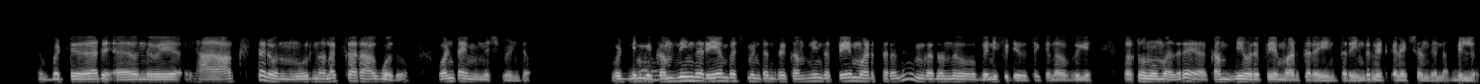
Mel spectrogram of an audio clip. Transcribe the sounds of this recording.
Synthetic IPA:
bɐʈɐd̪eond̪uaaːɡst̪aːɾeond̪umuːɾunɐlɐkːsaːɾɐaːɡ̚bo̞ːd̪u | ʋɐnʈɐjmːinesme̞ɳʈu | bɐʈnimɐɡekɐmpnijind̪ɐɾiːɐmbesme̞ɳʈɐnd̪ɐɾekɐmpniind̪ɐpeːmːaːɽt̪aːɾeɐnd̪ɾenimɐɡɐd̪o̞nd̪ubenipʰiʈːiɾut̪ːekɛlːɐʋɐbɐɾiɡe̞ | pɐɾkloːmɐmaːd̪ɐɾe̞kɐmpniɐʋɾepeːmaːɖt̪aːɾeiɳʈ̪aːɾeiɳʈɐɾneʈkɐnekʂɐnd̪ɛlːɐbilːu

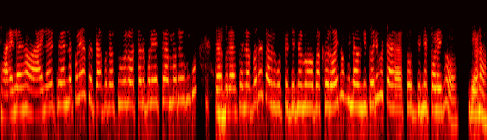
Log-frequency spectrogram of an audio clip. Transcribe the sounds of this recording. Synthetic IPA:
ajlaɦɔ̃ajlaʈɾenɔpɔɭiasɔt̪apɔɾeɔsuɔɾɔt̪aɾɔpɔɭiasɔamɔɾeumkut̪apɔɾeasɔlabɔɾɔt̪abɔɾɡuʈ̪ːid̪inemɔpakʰɔɾɔjbɔbiladikɔɾibɔt̪apɔd̪inepɔɭajbɔ | d̪iɔɽ̃a

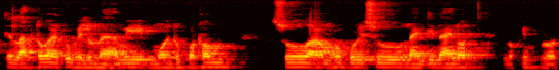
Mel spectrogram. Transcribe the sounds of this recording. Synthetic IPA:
tɛlakʰtʰɔkaekubʱelunajamimɔjtʊpɹɔtʰɔm | sɔaɹɔmbʱɔkoɹisʊ̃najntinajnɔt̚lokʰimpuɹɔt

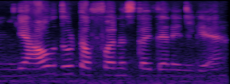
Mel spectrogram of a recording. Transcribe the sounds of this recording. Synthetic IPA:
jaːʋd̪uʈɐfɐnɐst̪aːjt̪eːneniɡe

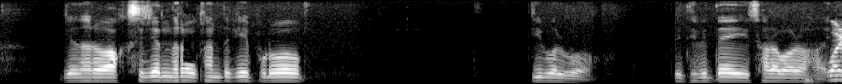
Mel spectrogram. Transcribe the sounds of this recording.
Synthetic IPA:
d͡ʑed̪ʱɔɾɔksid͡ʑend̪ʱɔɾoekʰant̪ʰekejpuɾo | kiβolbo | pɾit̪ʰibit̪ejʃɔɾobɔɾoɦɔe

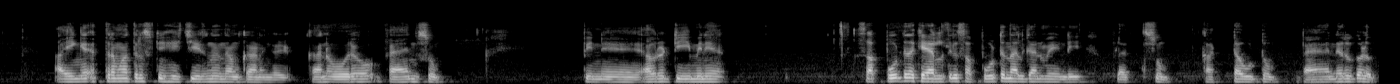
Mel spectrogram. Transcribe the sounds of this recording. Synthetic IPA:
ɐiŋːɐneːt̪rɐmaːt̪rɐmsneːɦit͡ɕːijiɾunːuenːnɐmukːɨkaːɳɐŋkɐɻjukaːɾɐɳɐmo̞ːɾo̞ːfaːnsum | pinːe̞ɐʋɐɾoʈiːminɨ | sɐpːo̞ːrʈ̬ːinːɐke̞ːɾɐɭɐt̪ːilsɐpːo̞ːrʈːɨnɐlkaːnʋe̞ːɳɖi | fɭɐksum | kɐʈːɐwʈːumbaːnɐruɣɐɭum

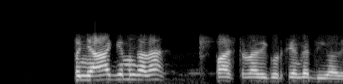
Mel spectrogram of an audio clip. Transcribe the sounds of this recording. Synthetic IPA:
pəɲd͡ʒaːɡeməŋɡaːlaː | paːsʈənãːd̪iːkʊɾsijãːŋɡəd̪iːɡaːli

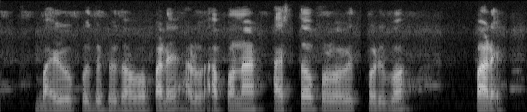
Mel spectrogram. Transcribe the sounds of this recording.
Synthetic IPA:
bajupɾɔd̪usit̪ɔɦɔbɔpaɽɛa̰ɾuʔa̰pɔnaɹsast̪ɔpɾɔbʱabit̪ɔ̥kɔɽibɔ | paɽɛ̰

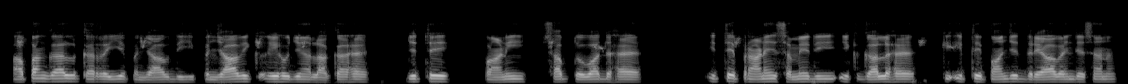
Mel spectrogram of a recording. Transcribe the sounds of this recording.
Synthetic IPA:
aːpãːɡəlkəɾːəɦiːɛːpəɲd͡ʒaːbd̪iːpəɲd͡ʒaːbɪkeːɦoːd͡ʒãːəlaːkaːɦɛː | d͡ʒɪt̪ʰːeː | paːɽ̃iː | səb̚t̪õːbəd̪ɦɛː | ɪt̪ʰːeːpɾaːɽ̃eːsəmẽːd̪iːɪkɡəlɦɛːkɪɪt̪ʰːeːpə̃ɲd͡ʒd̪əɾjaːʋɛ̃ːnd̪eːsən

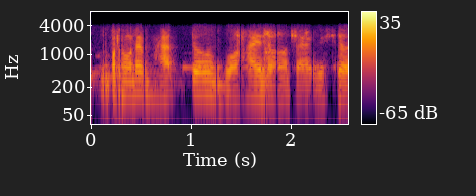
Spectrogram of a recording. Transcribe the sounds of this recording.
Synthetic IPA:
pɹɔtʰɔmɔtɛbʱatːʊbɔɦajlɔŋɔ̃taɹbisɔjɔ

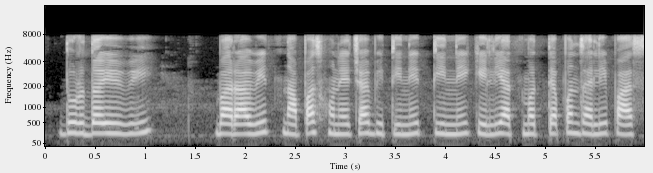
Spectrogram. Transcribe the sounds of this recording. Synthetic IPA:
d̪uɾd̪əjʋiː | bəɾaʋiːt̪napashoɳjat͡ɕjabʱit̪inet̪inekeliːat̪mət̪japəɳd͡zʱaliːpas

